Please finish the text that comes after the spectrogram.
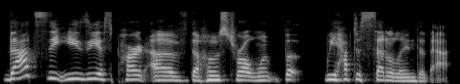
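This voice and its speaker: A woman's voice: medium pitch, normal speed, fairly bright tone. A woman hosting a podcast interview, upbeat and encouraging, laughing easily as she asks questions. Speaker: podcast host. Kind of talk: casual interview chat.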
